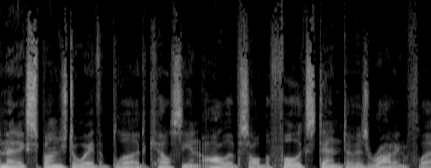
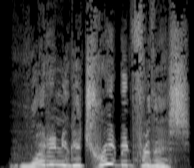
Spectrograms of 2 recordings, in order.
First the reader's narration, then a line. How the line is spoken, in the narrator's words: cried Kelsey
